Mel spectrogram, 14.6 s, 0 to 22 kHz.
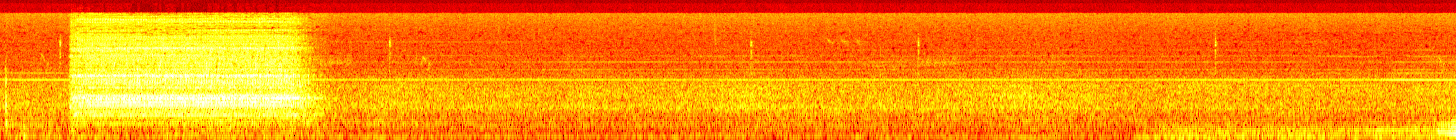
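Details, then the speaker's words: Mazda 3 with ABS and ESP warning lights, code C0020; ABS pump actuator test, camera near pump. Loud electric buzz about two seconds then cuts out; pump motor runs intermittently, brushes suspected stuck or worn, not confirmed. "what's going on here is the brushes on the electric motor were stuck or they are getting low and they start to get stuck and that sort of vibration just made them to move against the motor again and allow the motor to work again"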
